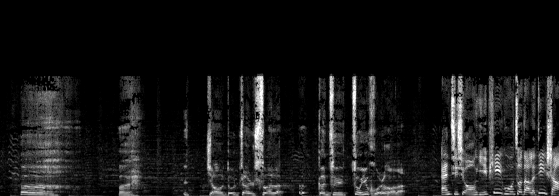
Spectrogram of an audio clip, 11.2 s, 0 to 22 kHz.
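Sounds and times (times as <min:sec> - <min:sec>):
speech: 0:00.4 - 0:01.4, 0:02.4 - 0:02.9, 0:03.7 - 0:08.2, 0:08.8 - 0:11.1
person imitating a big drawn-out yawn: 0:00.4 - 0:01.6.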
